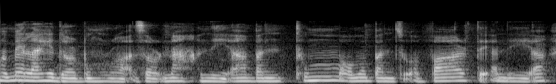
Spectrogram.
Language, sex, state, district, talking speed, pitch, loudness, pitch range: Mizo, female, Mizoram, Aizawl, 195 wpm, 150 Hz, -16 LUFS, 145-170 Hz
